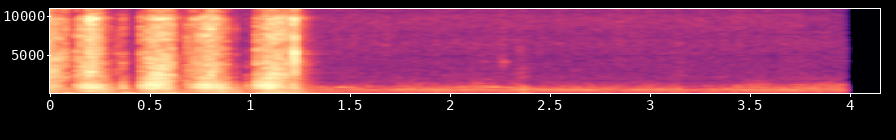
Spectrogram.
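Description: A door being opened by its knob: a few quick rattles and knocks over the first second and a half, then a faint steady hum.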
